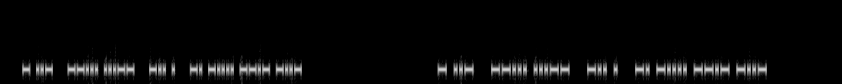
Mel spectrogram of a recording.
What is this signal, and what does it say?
Morse code, heard as a keyed tone, about 58 wpm, 700 Hz. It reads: TU 73 DE N6QX TU 73 DE N6QX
